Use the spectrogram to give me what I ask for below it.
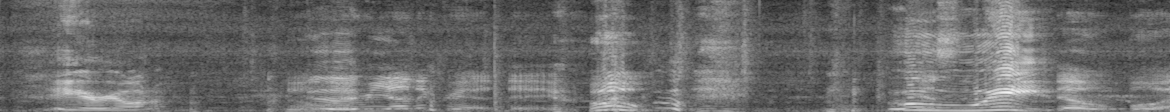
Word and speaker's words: Grande: Oh, Ariana Grande. Woo! Ooh wee! No, boy, I've listened to that music all the way home. It's pronounced Grandi. Grandi, Grande, Grande, oh.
